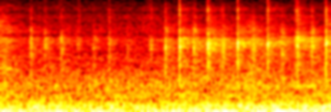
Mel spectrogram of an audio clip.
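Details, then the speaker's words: OneUp EDC multitool stored in a mountain bike steerer tube: light uneven metallic ticking as the bike is jostled. The tool rattles when fitted facing left-right. "now what I have noticed is if you put it into your bike with the a lot of people run it with this this bit here looking left to right out of your steerer now I've noticed if it's left to right it rattles a little"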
